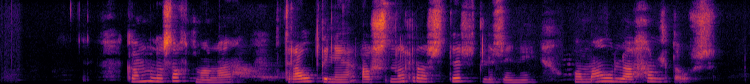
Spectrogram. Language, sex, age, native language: Icelandic, female, 11, Icelandic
